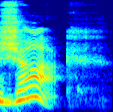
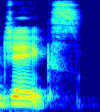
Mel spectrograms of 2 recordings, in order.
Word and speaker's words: Jacques: But yeah, Chicken Scratch was largely inspired by Redwall, by Brian Jakes, whose last name I finally learned how to pronounce like a couple years ago. reading him in like fourth grade, I was like, oh yeah, Brian Jacques. No, it's Brian Jakes.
